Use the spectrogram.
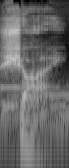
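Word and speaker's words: し: of the number four Shai is is similar to the word for death in Japanese so anything associated with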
